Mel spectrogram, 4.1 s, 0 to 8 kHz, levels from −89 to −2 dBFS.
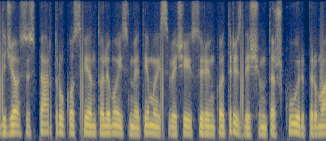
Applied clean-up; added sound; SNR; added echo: neural mask model RNNoise.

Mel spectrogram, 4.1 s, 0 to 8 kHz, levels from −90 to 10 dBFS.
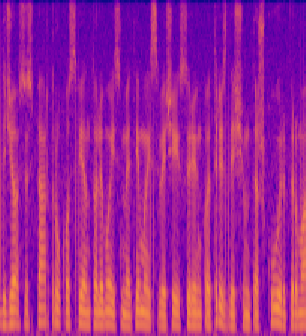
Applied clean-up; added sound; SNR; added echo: none; Clock; 17 dB; none.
